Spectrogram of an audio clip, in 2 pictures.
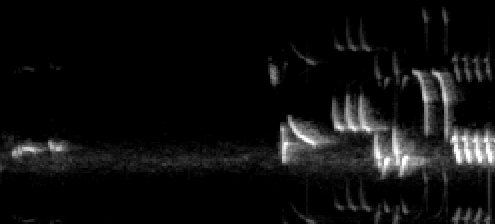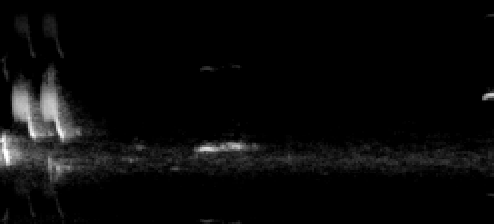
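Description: A yellow bunting gives a two-second burst of high, bright chirps and trills, with brief single notes before and after over a steady thin high-pitched hum.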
